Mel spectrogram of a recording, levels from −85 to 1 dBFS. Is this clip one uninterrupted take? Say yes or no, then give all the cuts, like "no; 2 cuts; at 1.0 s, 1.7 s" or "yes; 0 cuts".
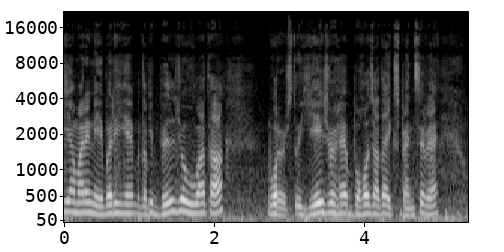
no; 2 cuts; at 1.2 s, 2.8 s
